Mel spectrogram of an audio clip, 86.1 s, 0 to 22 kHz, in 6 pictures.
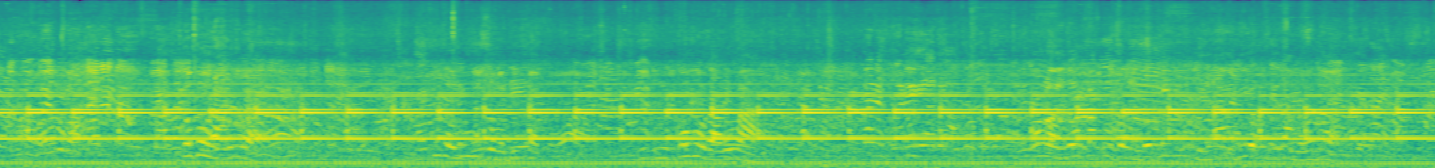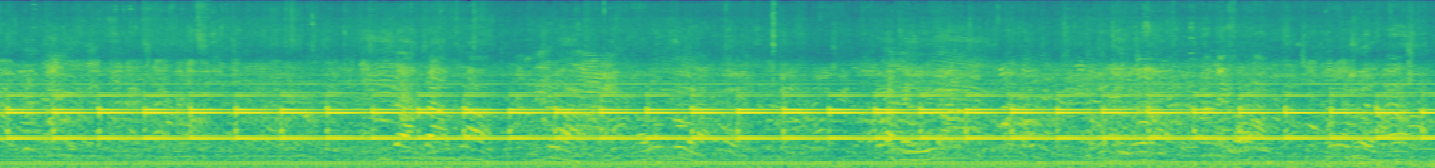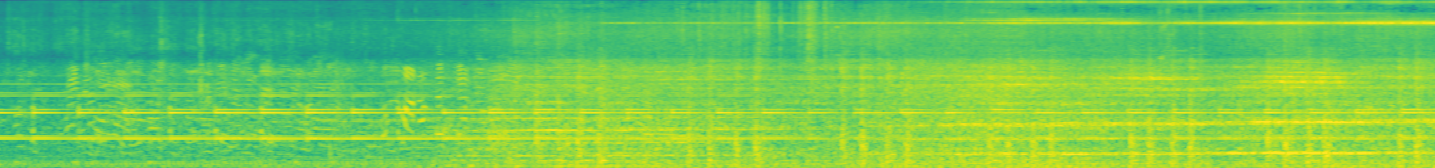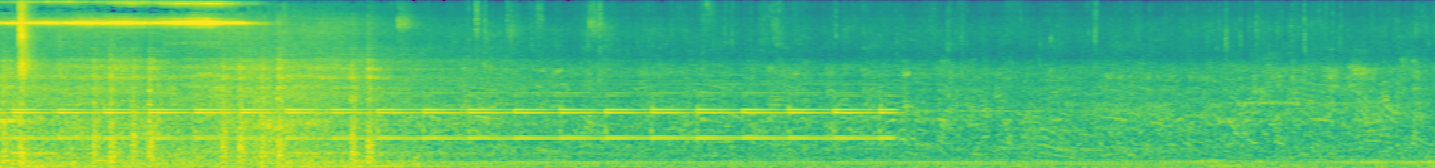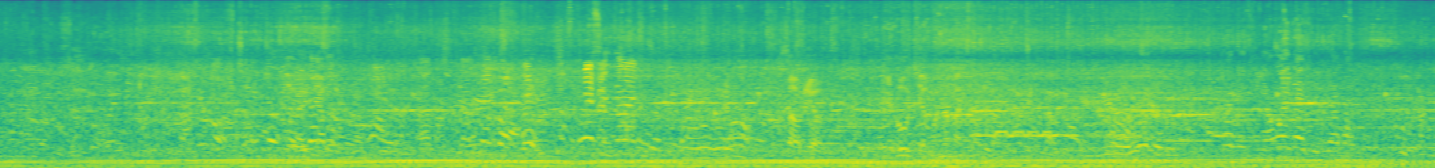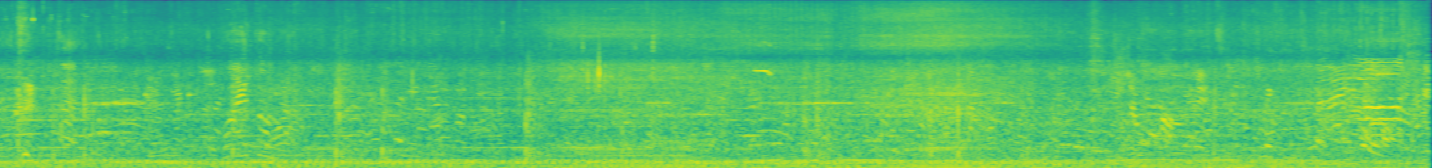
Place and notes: {
  "title": "Baixi, Tongxiao Township - Walking on the road",
  "date": "2017-03-09 09:58:00",
  "description": "Walking on the road, Matsu Pilgrimage Procession, railway level crossing, The train passes by",
  "latitude": "24.57",
  "longitude": "120.71",
  "altitude": "14",
  "timezone": "Asia/Taipei"
}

